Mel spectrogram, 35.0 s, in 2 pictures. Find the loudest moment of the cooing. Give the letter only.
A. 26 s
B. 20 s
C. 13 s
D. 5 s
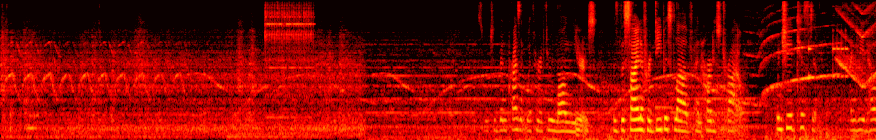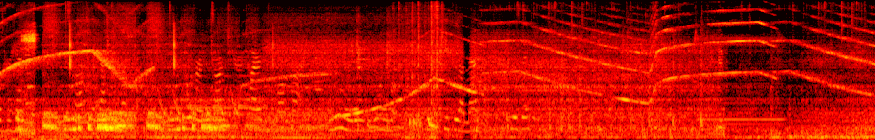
B.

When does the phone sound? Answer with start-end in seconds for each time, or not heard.
4.5-6.3, 16.1-17.0, 31.4-33.2.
